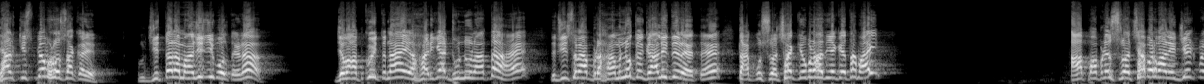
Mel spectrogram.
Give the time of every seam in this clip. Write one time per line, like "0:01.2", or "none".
none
